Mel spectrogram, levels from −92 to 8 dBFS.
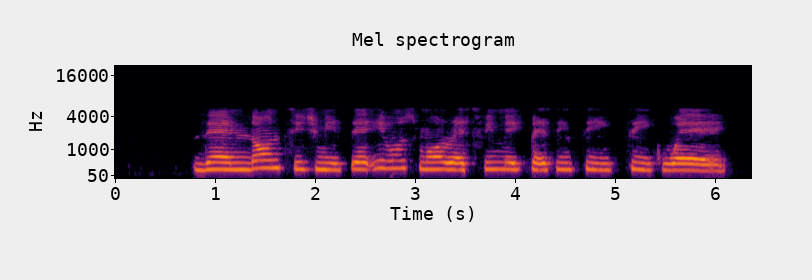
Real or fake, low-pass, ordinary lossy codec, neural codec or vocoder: real; 5.4 kHz; AAC, 48 kbps; none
